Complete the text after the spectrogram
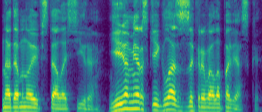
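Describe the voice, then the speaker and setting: A man's voice: lowish voice, animated, moderate pace, a little mellow. Man reading a dramatic audiobook. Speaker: audiobook narrator. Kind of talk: scripted first-person narration.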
